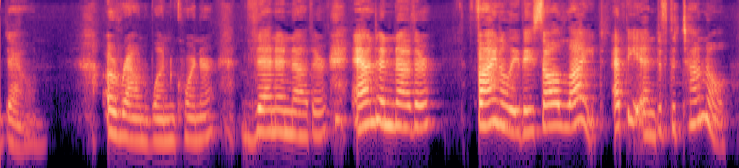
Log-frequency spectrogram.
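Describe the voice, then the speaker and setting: A woman reading a children's story aloud in an expressive, deliberate and dramatic storytelling style. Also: fairly high pitch.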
